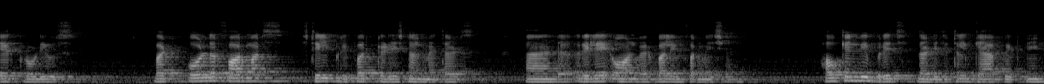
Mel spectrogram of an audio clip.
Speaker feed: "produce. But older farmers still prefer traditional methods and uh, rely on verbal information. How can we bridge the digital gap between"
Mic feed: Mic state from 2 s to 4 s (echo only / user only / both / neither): echo only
